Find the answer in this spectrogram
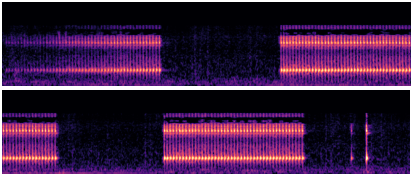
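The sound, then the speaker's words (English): After a phone number is dialed, a telephone ringback tone sounds three times, steady buzzing rings about a second and a half long with short silent gaps, followed by a couple of sharp clicks as the line is picked up. “He had just dialed a phone number”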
